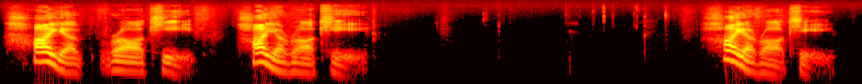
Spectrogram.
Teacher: we say hierarchy, and the accented syllable is the first one, this one, higher.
